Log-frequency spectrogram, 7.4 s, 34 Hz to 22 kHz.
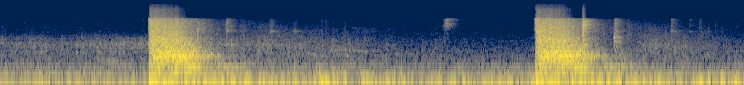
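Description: Two single rifle shots from a Dominion Arms AR-15 in 5.56×45, about four seconds apart. Each is a very loud crack followed by a brief echo.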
